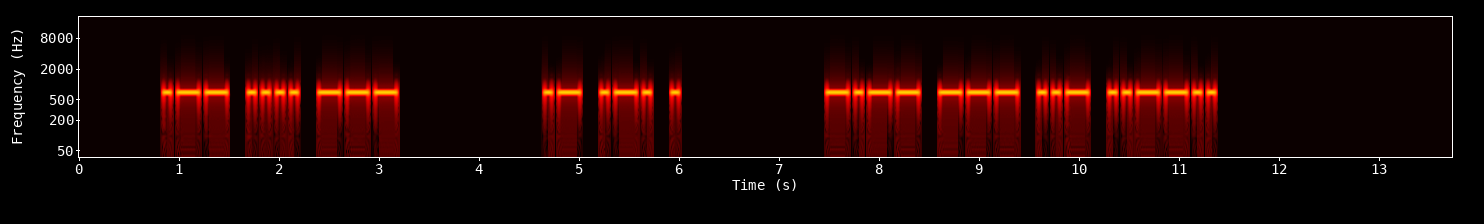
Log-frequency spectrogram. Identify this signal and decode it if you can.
Morse code, heard as a keyed tone, about 17 wpm, 700 Hz. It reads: WHO ARE YOU?
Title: 3x Word-Spacing - Sentences from Top 100 Words - 17wpm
